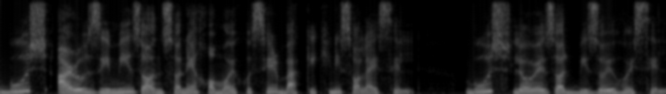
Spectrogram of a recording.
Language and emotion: Assamese, neutral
